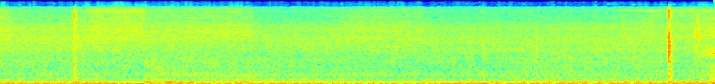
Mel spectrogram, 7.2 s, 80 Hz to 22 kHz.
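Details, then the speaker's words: Dodge Super Bee with a rebuilt 383 V8, no air cleaner yet, cold: a deep, even settled idle with no ticking, knocking or stumbling. Oil pressure is about 35–40 psi; it sounds healthy. "Pretty much running good. We have like 35, 40 PSI of oil."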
